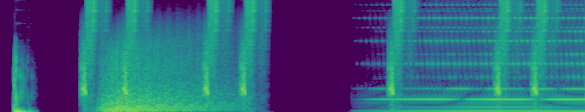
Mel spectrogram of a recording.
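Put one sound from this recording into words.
A whip cracks sharply several times.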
